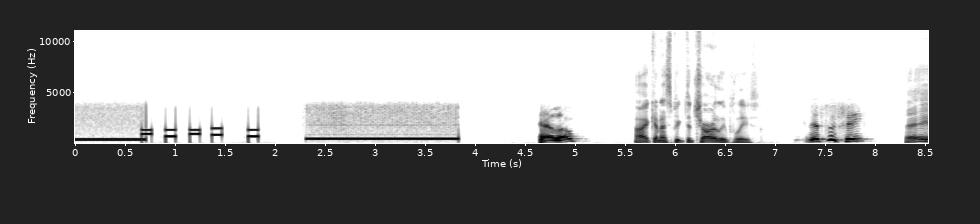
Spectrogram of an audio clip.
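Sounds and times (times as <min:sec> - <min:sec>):
telephone dial tone: 0:00.0 - 0:00.8, 0:02.3 - 0:03.9
speech: 0:04.7 - 0:08.5.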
